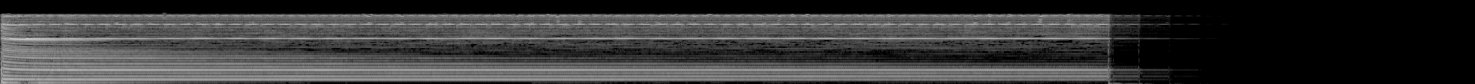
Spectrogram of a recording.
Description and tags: Leading Dirtyness - G#7
This is a sample from my Q Rack hardware synth. It is part of the "Q multi 009: Leading Dirtyness" sample pack. The sound is on the key in the name of the file. A hard, harsh lead sound.
hard, harsh, lead, multi-sample, waldorf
